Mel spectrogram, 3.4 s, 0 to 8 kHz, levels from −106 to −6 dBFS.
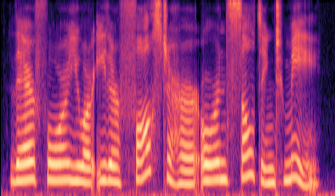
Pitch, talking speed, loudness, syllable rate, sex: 245 Hz, 195 wpm, -17 LUFS, 6.3 syllables/s, female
